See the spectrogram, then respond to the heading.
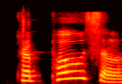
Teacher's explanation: Nah, ada penekanannya. Di suku kata kedua. Bunyinya lebih tinggi intonasinya.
